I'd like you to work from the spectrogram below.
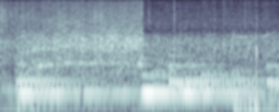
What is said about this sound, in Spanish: Le podemos dar un aplauso al Rey, a Jesús,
